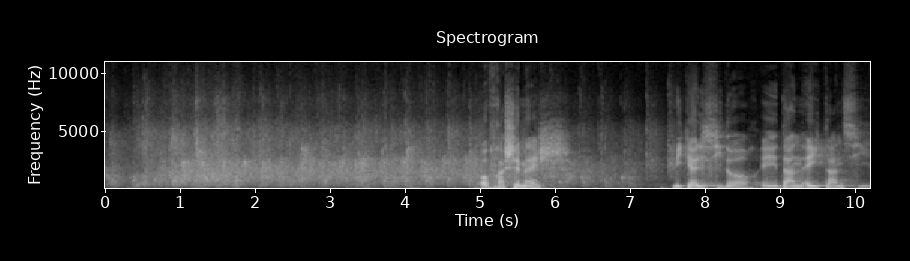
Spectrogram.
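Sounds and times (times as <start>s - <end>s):
audience applause welcoming three Israeli guests at a French cultural event: 0.0s - 7.6s
speech: 5.0s - 6.2s, 7.6s - 10.1s.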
